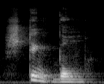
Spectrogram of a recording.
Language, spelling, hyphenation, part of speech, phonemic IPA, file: Dutch, stinkbom, stink‧bom, noun, /ˈstɪŋk.bɔm/, Nl-stinkbom.ogg
- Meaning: stinkbomb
